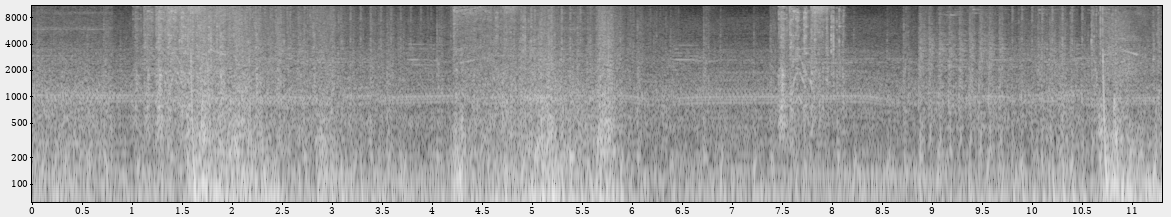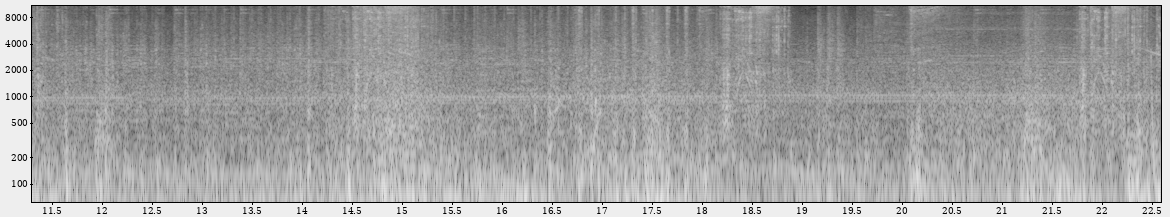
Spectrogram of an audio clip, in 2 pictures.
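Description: Weapons zap and explode in loud bursts.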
